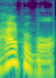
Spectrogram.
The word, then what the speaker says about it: hyperbole: And this is not hyperbole or hyperbole.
